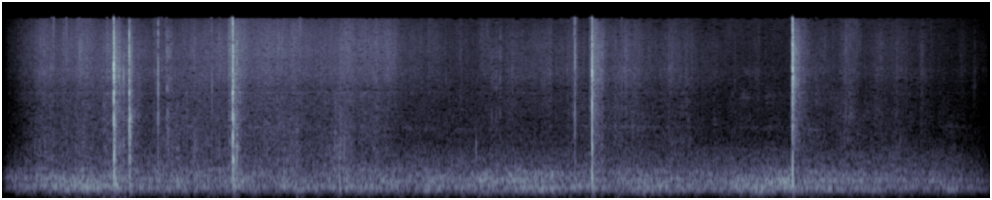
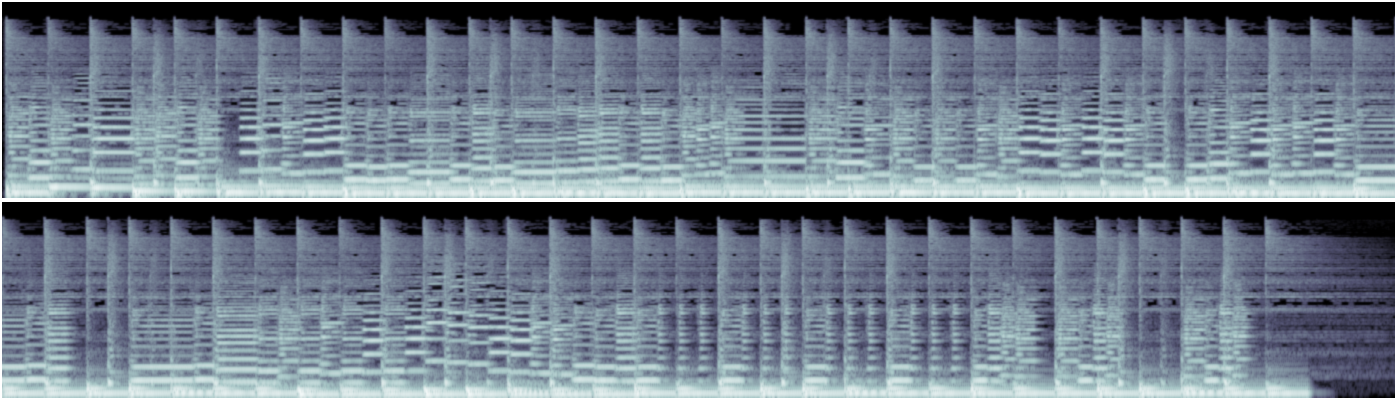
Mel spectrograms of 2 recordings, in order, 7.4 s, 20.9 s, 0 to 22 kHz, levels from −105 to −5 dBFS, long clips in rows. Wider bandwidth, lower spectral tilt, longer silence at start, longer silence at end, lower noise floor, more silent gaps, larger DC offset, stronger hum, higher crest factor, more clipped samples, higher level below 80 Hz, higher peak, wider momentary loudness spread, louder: about the same, 17 kHz vs 16.5 kHz; second, 0.5 dB/octave vs -5.5 dB/octave; first, 0.15 s vs 0 s; second, 0.25 s vs 0.65 s; first, -64 dBFS vs -52 dBFS; neither; neither; neither; first, 36 dB vs 14 dB; neither; second, -88 dBFS vs -20 dBFS; about the same, -4 dBFS vs -2 dBFS; first, 26 LU vs 3 LU; second, -34 LUFS vs -17 LUFS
